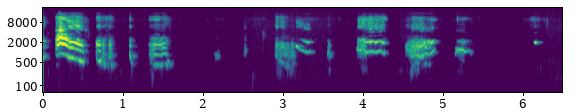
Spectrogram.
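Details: Young Cavalier King Charles Spaniel puppies kept indoors with their mothers on a chilly autumn morning: a loud rising-falling whine opens, then softer squeaks, grunts and short nasal whimpers scattered across the clip.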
